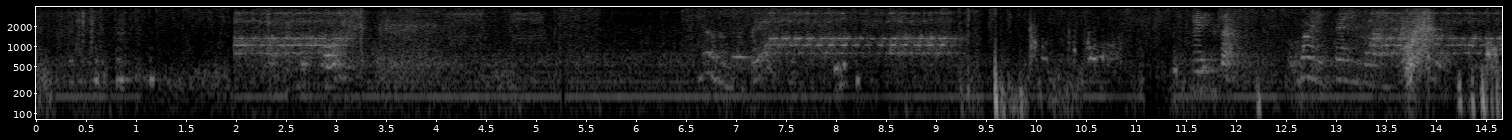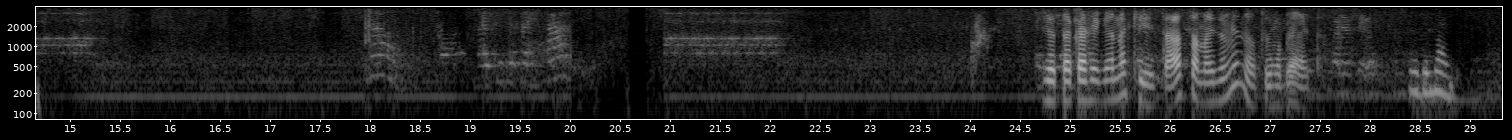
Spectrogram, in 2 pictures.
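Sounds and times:
telephone ringing: 0:02.0 - 0:03.3, 0:07.2 - 0:09.4, 0:13.3 - 0:15.5, 0:20.9 - 0:22.3
speech: 0:24.8 - 0:27.6, 0:28.4 - 0:28.9.

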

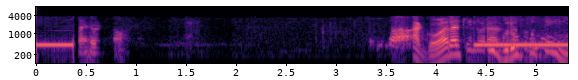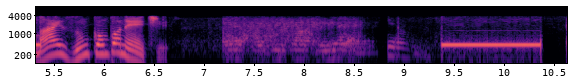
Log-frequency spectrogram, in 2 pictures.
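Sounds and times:
electronic call tone of a group chat call: 0:00.0 - 0:00.4, 0:04.4 - 0:05.4, 0:09.4 - 0:10.4
speech: 0:00.4 - 0:01.0, 0:03.5 - 0:06.7
voices: 0:03.3 - 0:05.5, 0:07.2 - 0:09.2.

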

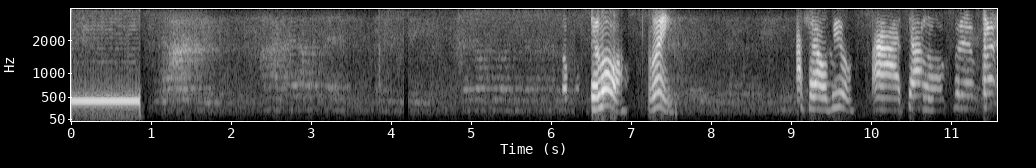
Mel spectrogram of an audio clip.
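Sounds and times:
telephone ringing tone on a call placed over VoIP: 0:00.0 - 0:00.9
speech: 0:06.5 - 0:07.6, 0:09.1 - 0:11.5.

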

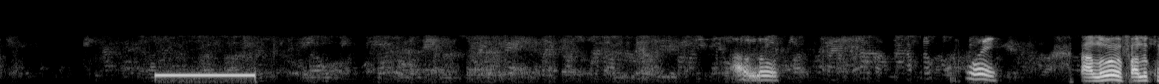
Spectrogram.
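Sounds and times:
ringback tone on an outgoing phone call: 0:01.6 - 0:02.6
speech: 0:07.6 - 0:07.9, 0:09.7 - 0:10.2, 0:10.8 - 0:11.5.

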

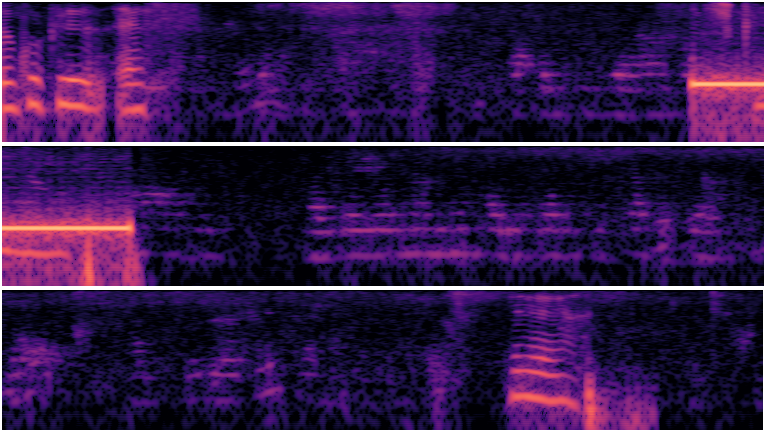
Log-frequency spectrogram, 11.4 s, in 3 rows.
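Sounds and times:
speech: 0:00.0 - 0:01.0, 0:03.4 - 0:04.3, 0:10.2 - 0:10.7
telephone busy tone after a dropped call: 0:03.5 - 0:04.5.

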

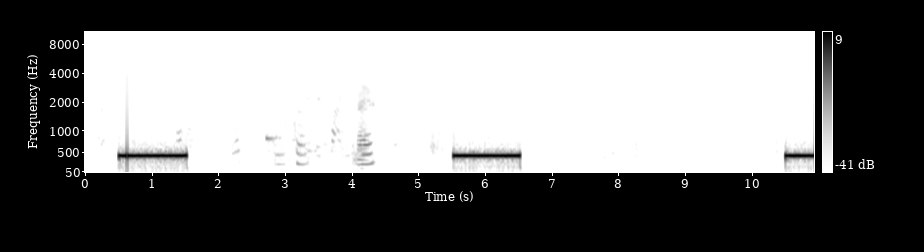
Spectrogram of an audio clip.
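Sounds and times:
telephone ringback tone: 0:00.5 - 0:01.5, 0:05.6 - 0:06.6, 0:10.5 - 0:10.9.

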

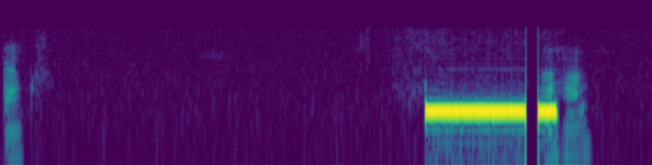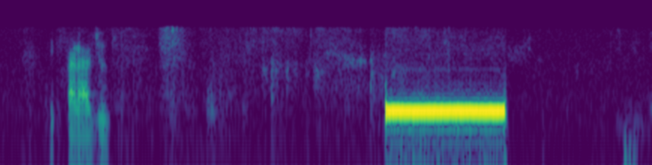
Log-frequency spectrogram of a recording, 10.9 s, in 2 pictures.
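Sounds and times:
speech: 0:00.0 - 0:00.4, 0:04.7 - 0:05.0, 0:05.8 - 0:06.9
telephone busy signal: 0:03.6 - 0:04.6, 0:08.6 - 0:09.7.

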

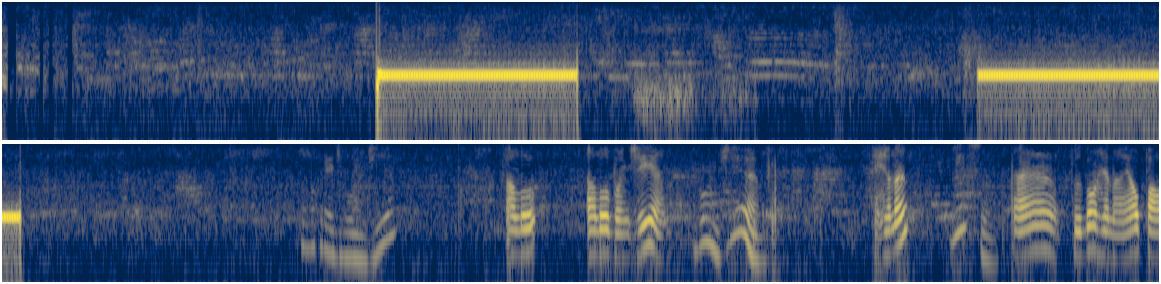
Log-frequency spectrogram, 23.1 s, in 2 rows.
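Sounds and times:
faint low sound: 0:00.0 - 0:23.1
telephone line tone during call transfer: 0:03.8 - 0:05.8, 0:09.8 - 0:11.8
speech: 0:17.8 - 0:19.4, 0:20.4 - 0:23.1.

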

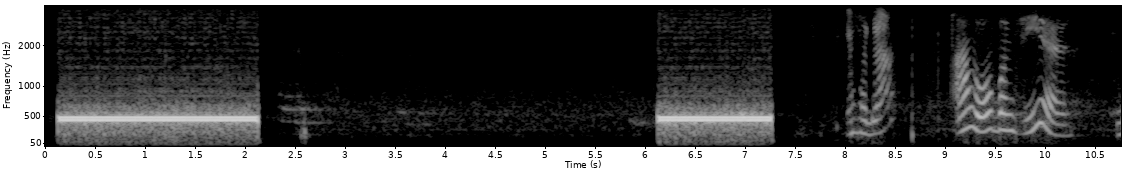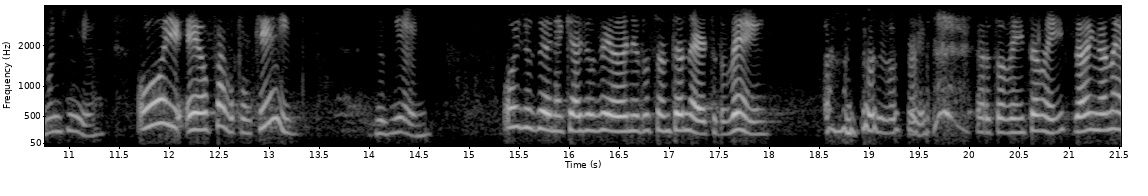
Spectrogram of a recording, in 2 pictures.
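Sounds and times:
telephone beeps while a bank call is transferred: 0:00.1 - 0:02.1, 0:06.1 - 0:07.3
speech: 0:10.9 - 0:13.4, 0:14.1 - 0:14.7, 0:15.3 - 0:21.4.

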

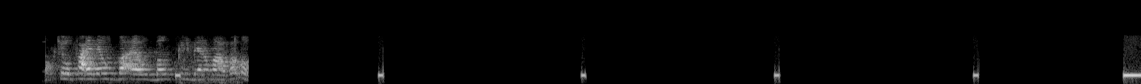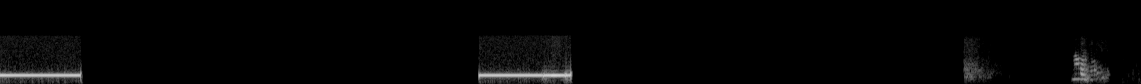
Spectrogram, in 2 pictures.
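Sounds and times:
speech: 0:00.6 - 0:02.5, 0:22.2 - 0:22.5
busy signal after a dropped phone call: 0:11.2 - 0:12.2, 0:16.2 - 0:17.2.

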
